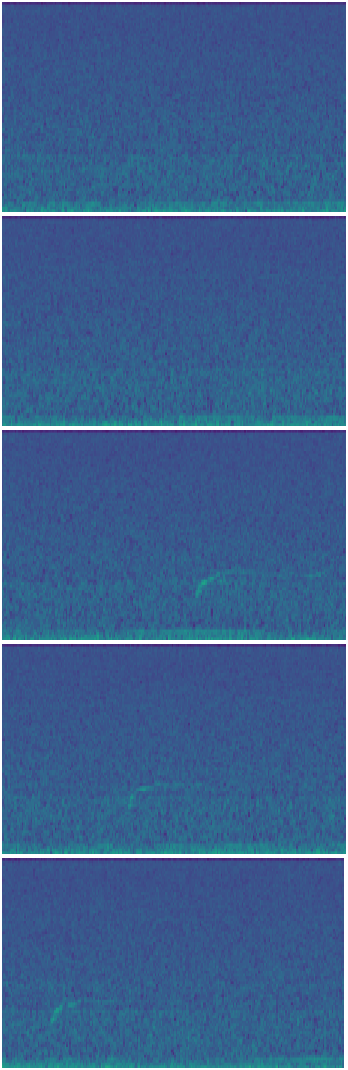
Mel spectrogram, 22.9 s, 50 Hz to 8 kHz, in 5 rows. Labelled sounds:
11.8	12.3	humpback whale, 0.80 to 1.1 kHz

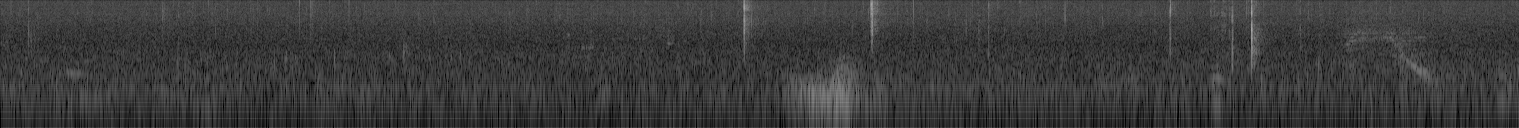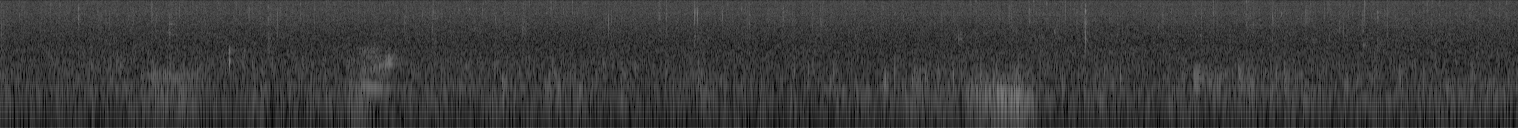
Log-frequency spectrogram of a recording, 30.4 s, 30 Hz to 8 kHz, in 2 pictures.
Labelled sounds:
18.7	19.0	humpback whale, 0.81 to 1.0 kHz

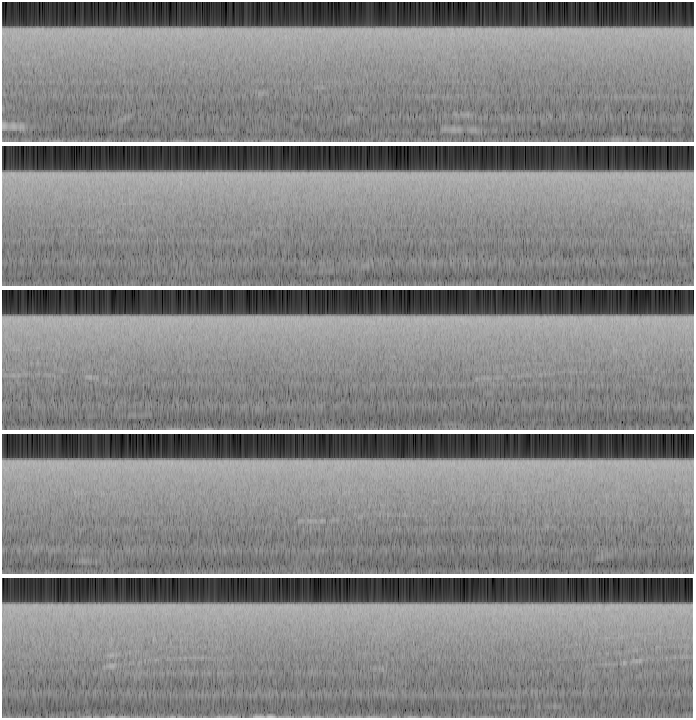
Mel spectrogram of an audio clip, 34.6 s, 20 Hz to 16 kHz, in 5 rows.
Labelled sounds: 13.7	14.2	humpback whale, 1.5 to 3.2 kHz
18.6	19.5	humpback whale, 1.4 to 1.8 kHz
23.7	24.0	humpback whale, 1.4 to 1.6 kHz
28.7	29.7	humpback whale, 1.4 to 1.9 kHz
33.7	34.5	humpback whale, 1.5 to 2.4 kHz

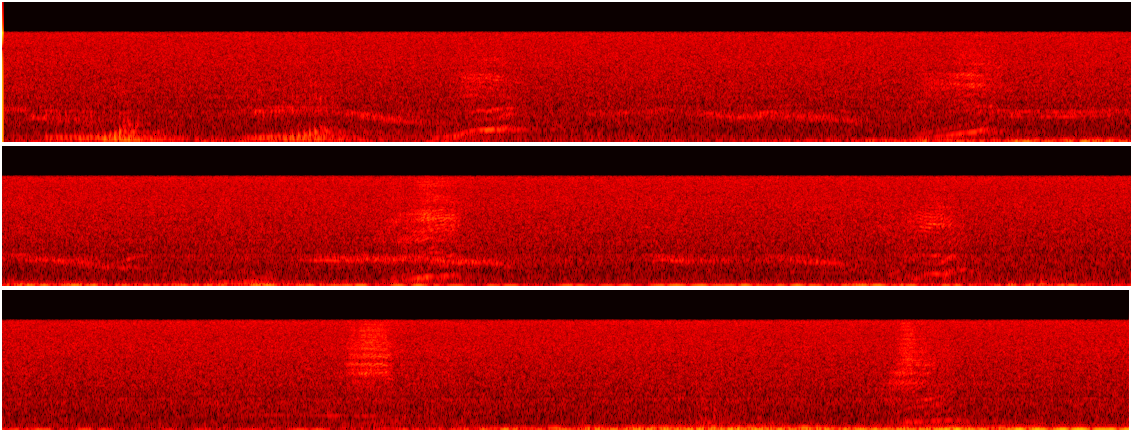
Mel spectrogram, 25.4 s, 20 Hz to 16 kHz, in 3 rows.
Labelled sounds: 3.6	3.9	humpback whale, 0.80 to 0.90 kHz
7.1	7.4	humpback whale, 2.3 to 2.7 kHz
11.4	11.9	humpback whale, 2.4 to 3.0 kHz
19.5	19.9	humpback whale, 1.8 to 2.6 kHz

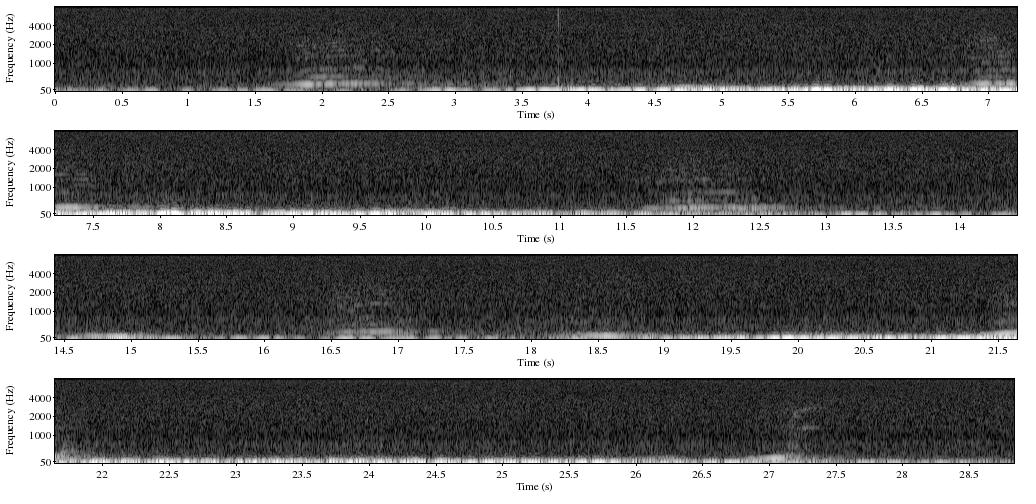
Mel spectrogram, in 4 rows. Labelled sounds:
2.0	2.3	humpback whale, 1.3 to 1.4 kHz
12.0	12.4	humpback whale, 0.80 to 0.90 kHz

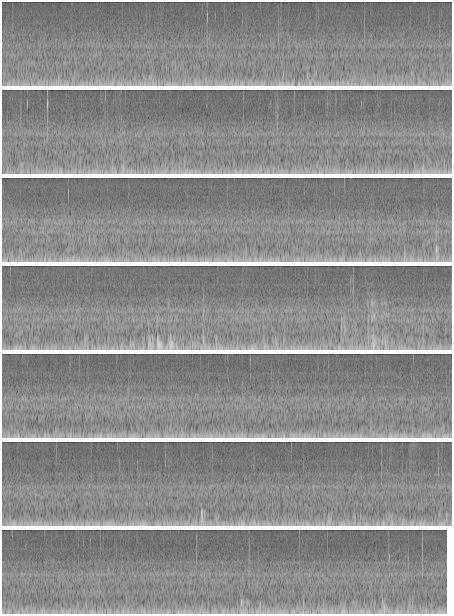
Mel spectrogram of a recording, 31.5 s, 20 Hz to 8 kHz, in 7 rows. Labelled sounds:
4.1	8.0	undetermined biological sound, 2.2 to 8.0 kHz

